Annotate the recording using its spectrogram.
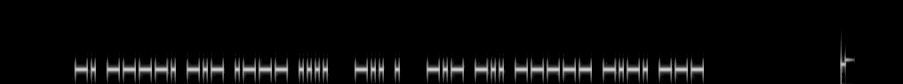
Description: Morse code, heard as a keyed tone, about 32 wpm, 700 Hz. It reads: N9KJH DE KD0CO
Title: USA Callsign DE Callsign - 5 Characters - 30wpm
